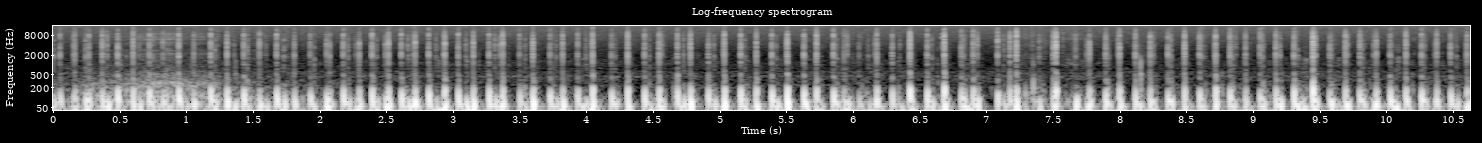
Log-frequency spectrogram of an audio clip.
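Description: A padded boxing glove is tapped rapidly and continuously with fingertips. It makes a steady stream of soft, dull, low thumps that stop almost instantly, with no ring and no high-pitched content.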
